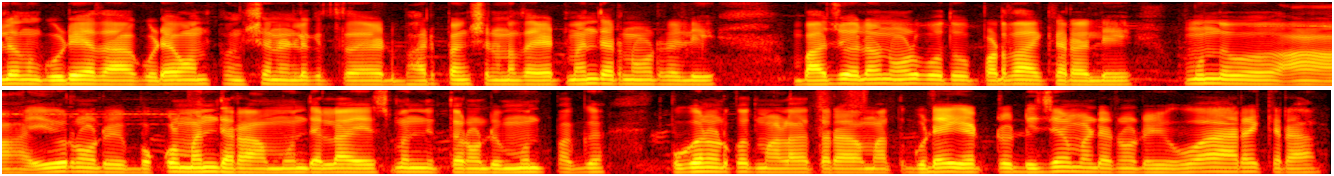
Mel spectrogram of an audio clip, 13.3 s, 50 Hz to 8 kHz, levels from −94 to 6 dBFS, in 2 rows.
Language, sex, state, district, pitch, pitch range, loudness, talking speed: Kannada, male, Karnataka, Gulbarga, 135 Hz, 130-145 Hz, -21 LUFS, 225 wpm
